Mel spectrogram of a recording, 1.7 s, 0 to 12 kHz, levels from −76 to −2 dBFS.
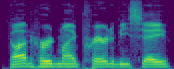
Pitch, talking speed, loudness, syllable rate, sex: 130 Hz, 240 wpm, -16 LUFS, 5.0 syllables/s, male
